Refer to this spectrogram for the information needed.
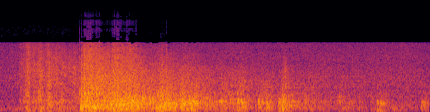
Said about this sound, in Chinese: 这声雷声之后。十多分钟，雨就停了。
